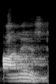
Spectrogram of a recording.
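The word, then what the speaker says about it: honest: इसी प्रकार से ये ऑनेस्ट, इसका प्रोनाउंसिएशन क्या होगा, ऑनेस्ट, ये हो जाएगा ऑनेस्ट। अब देखिए ऑनेस्ट हो गया, इसका प्रोनाउंसिएशन क्या है, आ, इसी ये भी आ रहा है हिंदी के स्वर में, तो यहाँ भी लगाएंगे हम एन।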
